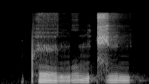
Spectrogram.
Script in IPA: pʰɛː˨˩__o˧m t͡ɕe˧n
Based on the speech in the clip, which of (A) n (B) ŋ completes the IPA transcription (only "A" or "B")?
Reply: B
